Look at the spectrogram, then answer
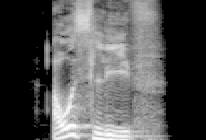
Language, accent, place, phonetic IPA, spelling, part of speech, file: German, Germany, Berlin, [ˈaʊ̯sˌliːf], auslief, verb, De-auslief.ogg
- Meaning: first/third-person singular dependent preterite of auslaufen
